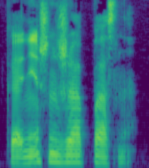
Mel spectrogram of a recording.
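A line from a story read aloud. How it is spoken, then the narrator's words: Quiet, half-convinced. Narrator (Russian): ответил он негромко, хотя Кнабеншу сейчас сам наполовину верит своим словам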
